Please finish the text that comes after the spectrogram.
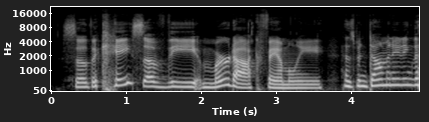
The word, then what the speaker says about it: Murdaugh: the family is that the name is spelled Mur d a u g h should be murd but it's Murdoch that is the weirdest I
